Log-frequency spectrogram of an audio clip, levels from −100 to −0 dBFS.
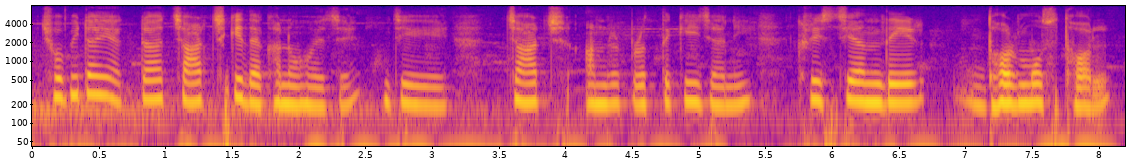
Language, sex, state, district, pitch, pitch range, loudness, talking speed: Bengali, female, West Bengal, Malda, 220 Hz, 205-230 Hz, -19 LUFS, 110 wpm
